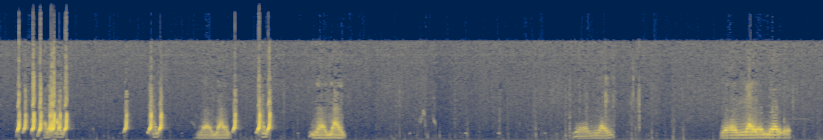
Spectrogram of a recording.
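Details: Common quail: quick sharp notes at the start, then several harsh buzzy rasping bursts separated by pauses.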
